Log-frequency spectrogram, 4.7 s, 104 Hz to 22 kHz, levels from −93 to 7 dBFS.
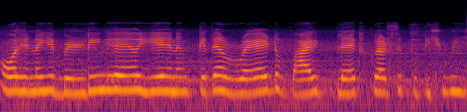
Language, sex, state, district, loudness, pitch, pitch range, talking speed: Hindi, female, Bihar, Muzaffarpur, -21 LUFS, 280 Hz, 260-290 Hz, 220 wpm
